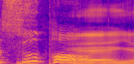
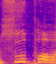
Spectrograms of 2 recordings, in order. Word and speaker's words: 수퍼: 슈퍼가 아니라 수퍼. 본토 발음 수퍼 하면 그게 물수자예요.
